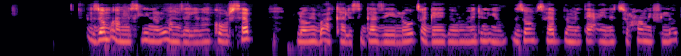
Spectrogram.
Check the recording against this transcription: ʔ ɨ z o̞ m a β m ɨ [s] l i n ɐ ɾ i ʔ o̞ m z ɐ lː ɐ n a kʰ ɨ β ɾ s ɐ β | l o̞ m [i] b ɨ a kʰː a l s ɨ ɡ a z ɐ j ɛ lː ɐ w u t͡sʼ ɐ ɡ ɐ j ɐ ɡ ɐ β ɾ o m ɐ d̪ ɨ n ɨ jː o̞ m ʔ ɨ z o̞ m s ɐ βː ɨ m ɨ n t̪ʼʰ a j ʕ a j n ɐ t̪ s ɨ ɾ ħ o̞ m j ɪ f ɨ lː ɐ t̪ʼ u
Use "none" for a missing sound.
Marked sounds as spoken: s, i

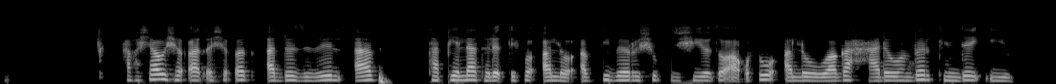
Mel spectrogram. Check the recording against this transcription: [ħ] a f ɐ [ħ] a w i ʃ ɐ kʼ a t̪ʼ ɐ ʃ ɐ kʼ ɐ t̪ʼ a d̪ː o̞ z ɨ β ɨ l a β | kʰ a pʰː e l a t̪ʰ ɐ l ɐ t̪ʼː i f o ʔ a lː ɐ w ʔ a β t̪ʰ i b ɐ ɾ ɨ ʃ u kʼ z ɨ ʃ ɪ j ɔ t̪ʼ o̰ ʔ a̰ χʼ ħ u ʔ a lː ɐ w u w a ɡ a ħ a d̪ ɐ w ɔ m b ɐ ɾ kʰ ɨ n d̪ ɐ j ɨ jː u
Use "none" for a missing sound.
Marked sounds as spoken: ħ, ʃ

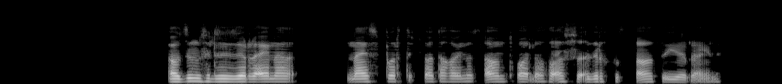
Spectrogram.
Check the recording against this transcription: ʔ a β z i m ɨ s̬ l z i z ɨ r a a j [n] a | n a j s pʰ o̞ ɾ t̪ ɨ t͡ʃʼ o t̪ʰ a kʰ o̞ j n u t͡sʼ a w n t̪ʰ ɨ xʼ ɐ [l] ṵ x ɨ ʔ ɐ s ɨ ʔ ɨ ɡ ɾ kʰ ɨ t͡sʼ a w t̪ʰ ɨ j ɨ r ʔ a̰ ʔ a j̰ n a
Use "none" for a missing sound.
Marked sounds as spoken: n, l

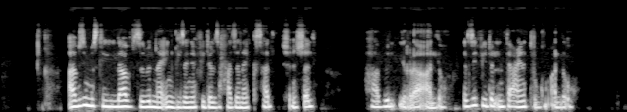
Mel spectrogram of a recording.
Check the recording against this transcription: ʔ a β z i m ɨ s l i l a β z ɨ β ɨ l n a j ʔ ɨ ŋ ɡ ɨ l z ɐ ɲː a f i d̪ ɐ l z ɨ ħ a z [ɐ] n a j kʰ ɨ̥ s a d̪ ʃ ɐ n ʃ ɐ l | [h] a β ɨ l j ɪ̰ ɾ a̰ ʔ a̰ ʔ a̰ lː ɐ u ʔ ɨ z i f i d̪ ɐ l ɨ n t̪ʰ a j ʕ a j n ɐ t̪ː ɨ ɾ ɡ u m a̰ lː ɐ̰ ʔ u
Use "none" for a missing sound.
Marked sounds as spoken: ɐ, h

